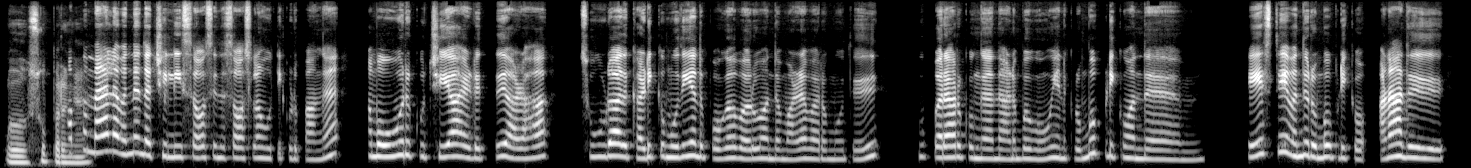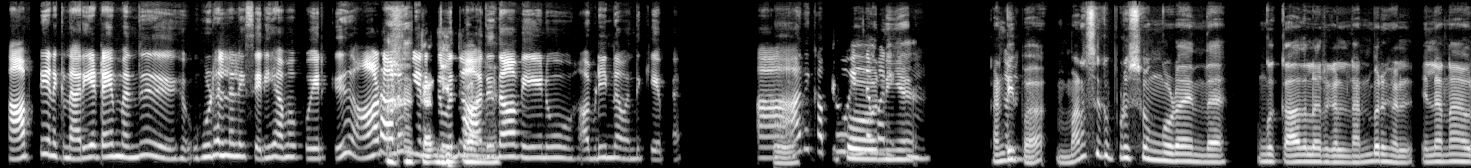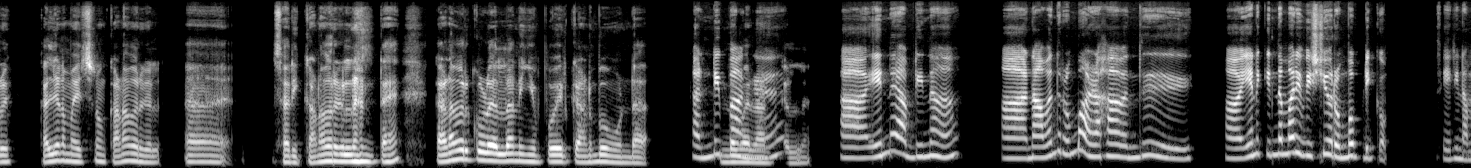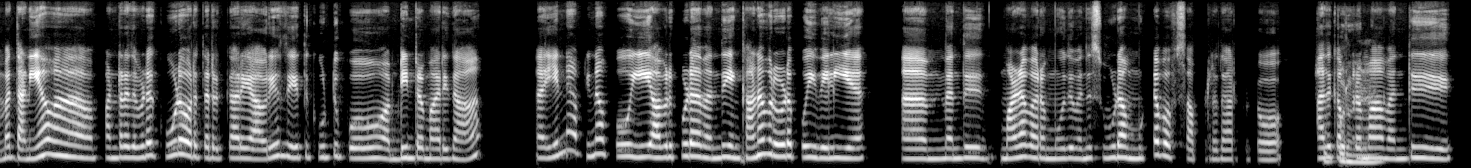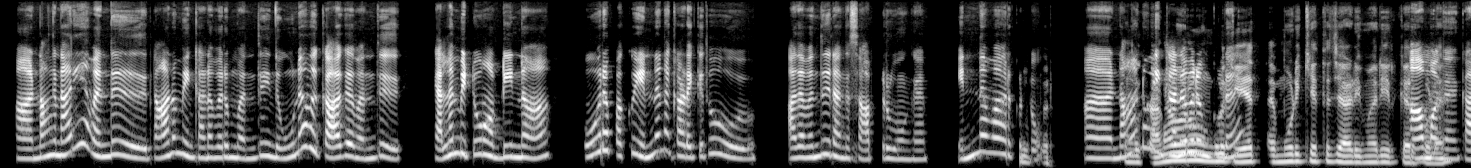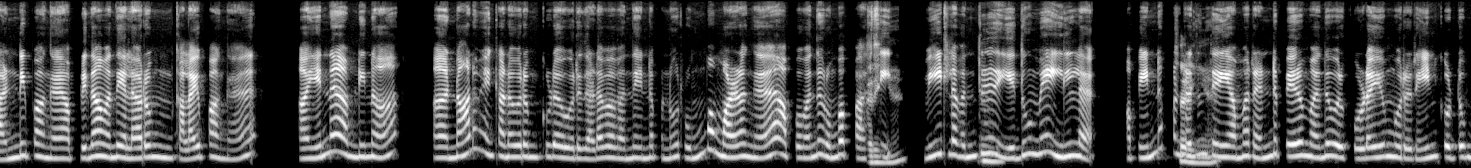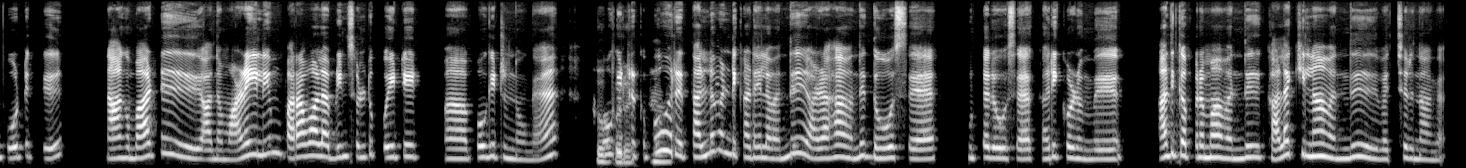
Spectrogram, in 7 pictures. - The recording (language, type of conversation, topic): Tamil, podcast, மழை நாளில் நீங்கள் சாப்பிட்ட ஒரு சிற்றுண்டியைப் பற்றி சொல்ல முடியுமா?
- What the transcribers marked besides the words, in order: laughing while speaking: "உடல்நிலை சரியாம போயிருக்குது. ஆனாலும் எனக்கு வந்து அதுதான் வேணும். அப்படின்னு நான் வந்து கேப்பேன்"; laughing while speaking: "கண்டிப்பாங்க"; laughing while speaking: "சாரி கணவர்கள்ன்னுட்டேன்"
